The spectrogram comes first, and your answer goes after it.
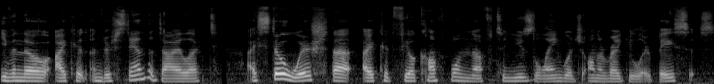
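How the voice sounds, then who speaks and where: Very deep and low in pitch, a woman with a Mandarin accent speaks fairly quickly in a dark, mellow tone with ordinary pitch variation and hardly any pauses, in a very clean recording with a silent background. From China (Shanghai). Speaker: student. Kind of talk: scripted narration.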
